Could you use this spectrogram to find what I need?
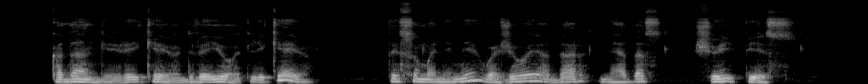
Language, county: Lithuanian, Vilnius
